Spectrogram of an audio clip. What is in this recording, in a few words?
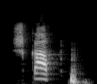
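"шкап", Komi, female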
